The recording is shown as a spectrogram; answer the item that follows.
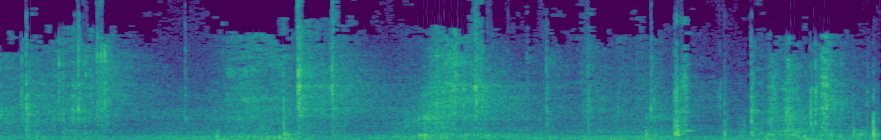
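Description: A tape measure being pulled out and handled, giving a run of scattered sharp metallic clicks and rattles.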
